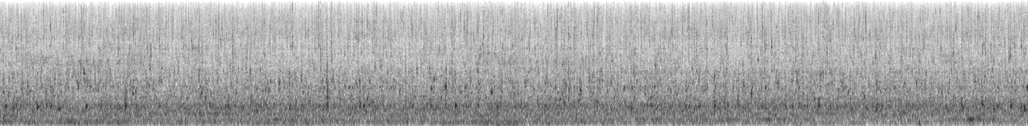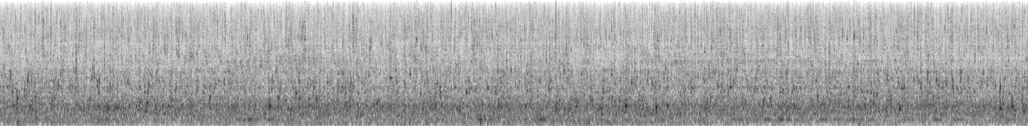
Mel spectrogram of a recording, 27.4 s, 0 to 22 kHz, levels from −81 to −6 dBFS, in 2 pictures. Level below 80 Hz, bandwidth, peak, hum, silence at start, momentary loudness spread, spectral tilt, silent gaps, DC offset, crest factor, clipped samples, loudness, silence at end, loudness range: -48 dBFS; over 20 kHz; -10 dBFS; none; 0 s; 2 LU; -3 dB/octave; none; under 0.1%; 20 dB; under 0.1%; -29 LUFS; 0 s; 1 LU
